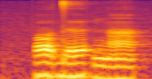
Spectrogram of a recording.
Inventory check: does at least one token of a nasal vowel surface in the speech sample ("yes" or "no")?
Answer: yes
